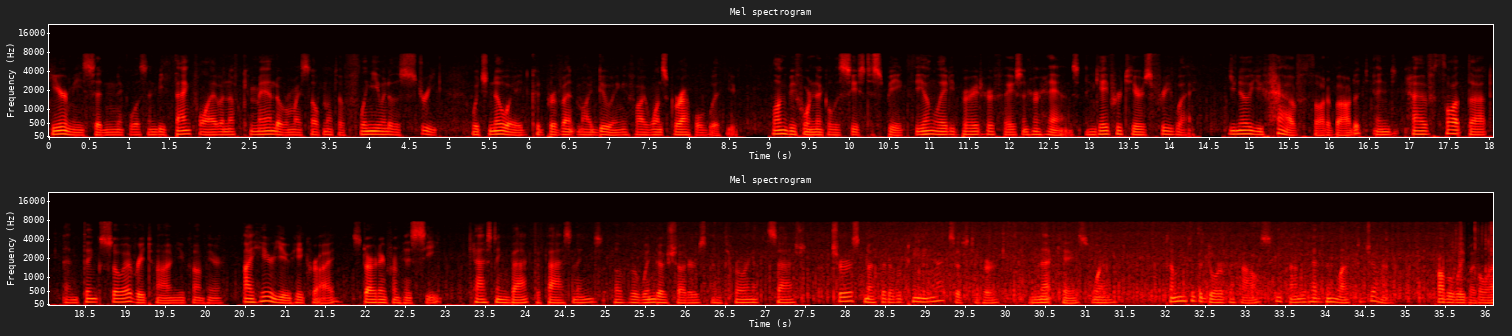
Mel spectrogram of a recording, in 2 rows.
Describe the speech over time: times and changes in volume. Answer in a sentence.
You can hear the talking from 0.0 to 36.0 s, at a steady volume.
